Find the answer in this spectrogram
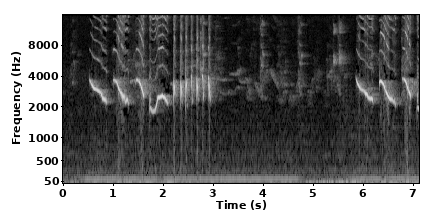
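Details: Oriental magpie-robin (kacer) giving a pancingan lure song in the kapas tembak style, Cililin: loud whistled slurs dropping from high to lower pitch, a rapid burst of about eight clipped notes, a pause, then more falling slurs; steady low electrical hum.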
